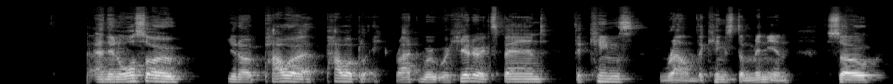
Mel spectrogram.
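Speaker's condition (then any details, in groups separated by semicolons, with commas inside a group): No condition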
